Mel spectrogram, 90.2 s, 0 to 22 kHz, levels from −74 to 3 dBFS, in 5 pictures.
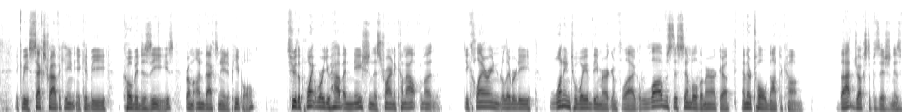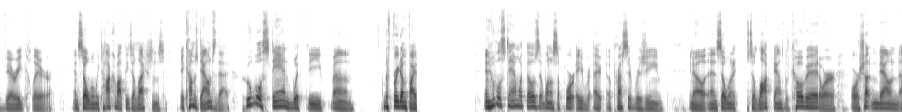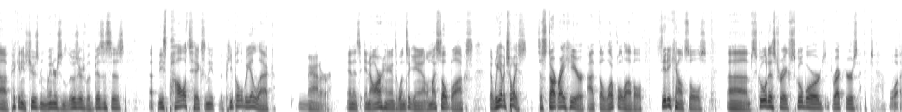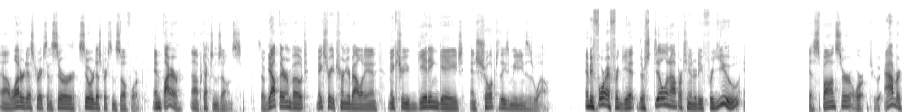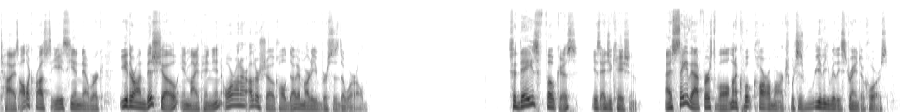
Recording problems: audio cutting out; at 26 s for 1 s, at 33 s and at 1:09 for 1.5 s

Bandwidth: 15.5 kHz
